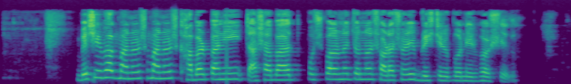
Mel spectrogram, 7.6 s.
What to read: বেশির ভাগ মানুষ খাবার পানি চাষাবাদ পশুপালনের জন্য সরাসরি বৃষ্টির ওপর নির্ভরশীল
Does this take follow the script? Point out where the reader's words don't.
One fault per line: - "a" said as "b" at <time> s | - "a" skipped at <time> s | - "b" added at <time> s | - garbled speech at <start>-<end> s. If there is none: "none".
- "মানুষ" added at 2.0 s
